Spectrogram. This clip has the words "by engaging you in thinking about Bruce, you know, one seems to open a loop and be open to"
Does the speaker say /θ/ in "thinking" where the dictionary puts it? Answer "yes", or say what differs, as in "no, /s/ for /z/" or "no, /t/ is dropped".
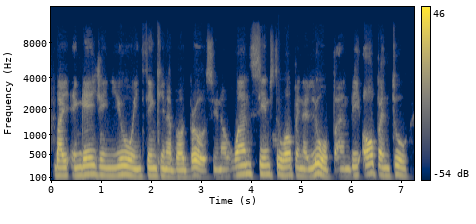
yes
